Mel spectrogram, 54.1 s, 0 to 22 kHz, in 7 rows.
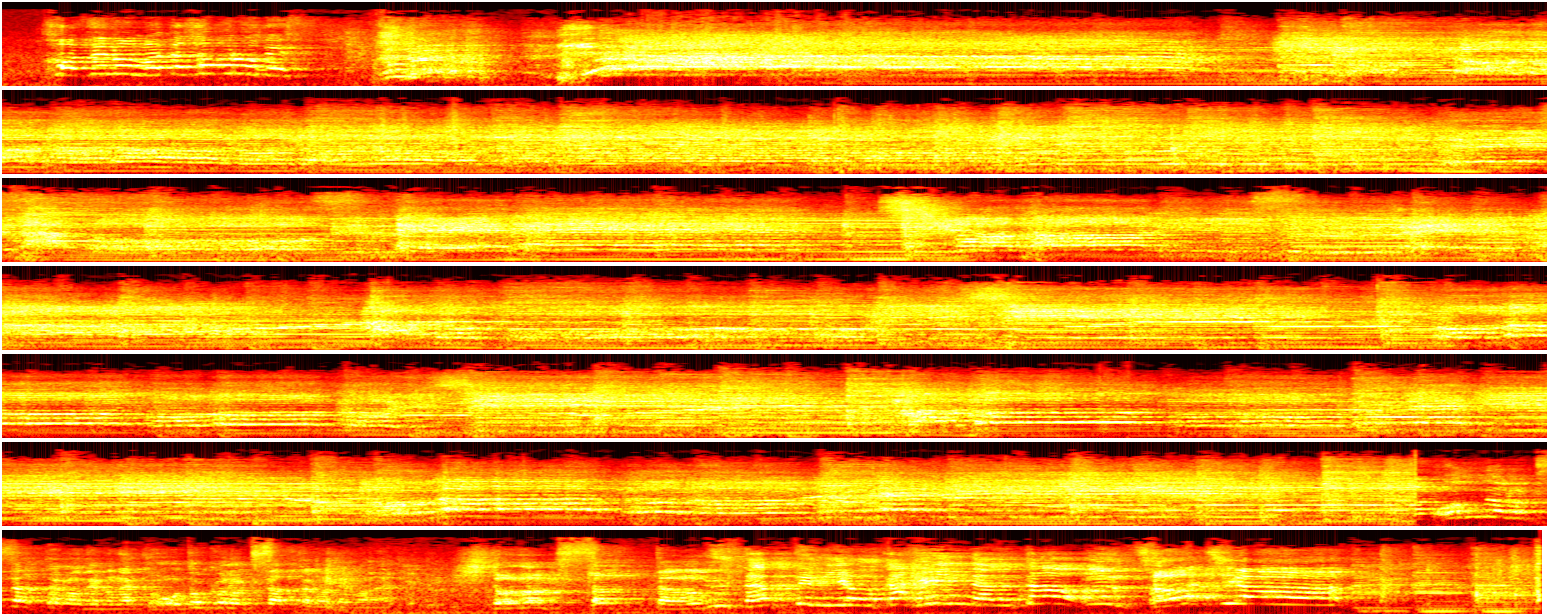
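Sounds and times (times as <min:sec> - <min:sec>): voices singing together: 0:02.8 - 0:45.7
band accompaniment with bass line: 0:03.8 - 0:45.8, 0:53.1 - 0:54.0.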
